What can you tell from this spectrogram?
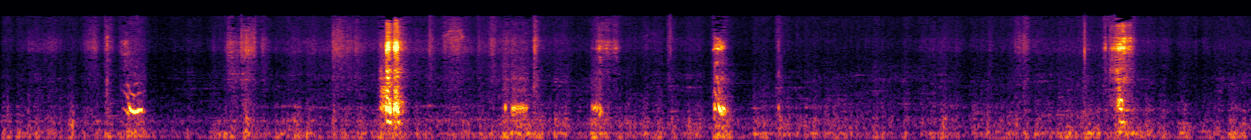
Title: My sweet baby hiccups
